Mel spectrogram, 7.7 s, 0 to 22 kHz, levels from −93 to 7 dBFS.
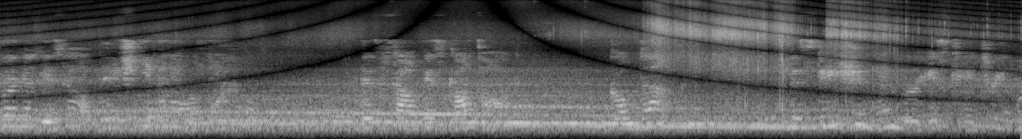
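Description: A short recording of sounds with channels drifting apart the whole way through. The left and right come from separately clocked devices, roughly 100 ppm apart, so the inter-channel delay creeps out to around half a millisecond, and in mono the comb notches sweep slowly, giving a slow flanging.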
